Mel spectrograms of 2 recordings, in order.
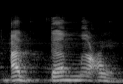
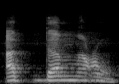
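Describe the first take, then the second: Both takes have the same delivery.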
